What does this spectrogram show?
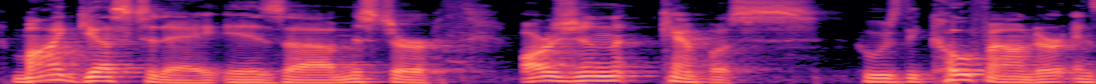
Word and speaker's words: Arjen Kamphuis: Arjen Kamphuis, who is the co-founder and CTO of Gendo. Is that pronounced right?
